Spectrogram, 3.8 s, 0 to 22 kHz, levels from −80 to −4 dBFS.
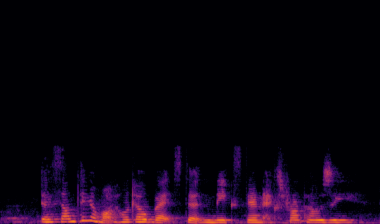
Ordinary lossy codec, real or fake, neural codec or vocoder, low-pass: none; fake; codec, 16 kHz, 1 kbps, X-Codec, HuBERT features, trained on general audio; none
